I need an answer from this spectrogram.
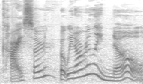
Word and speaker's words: Caesar: even sound that good C is pronounced like a K in the proper vacular yeah I thought that like we say Caesar but like apparently it was supposed it was more pronounced like Kaiser but we don't really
